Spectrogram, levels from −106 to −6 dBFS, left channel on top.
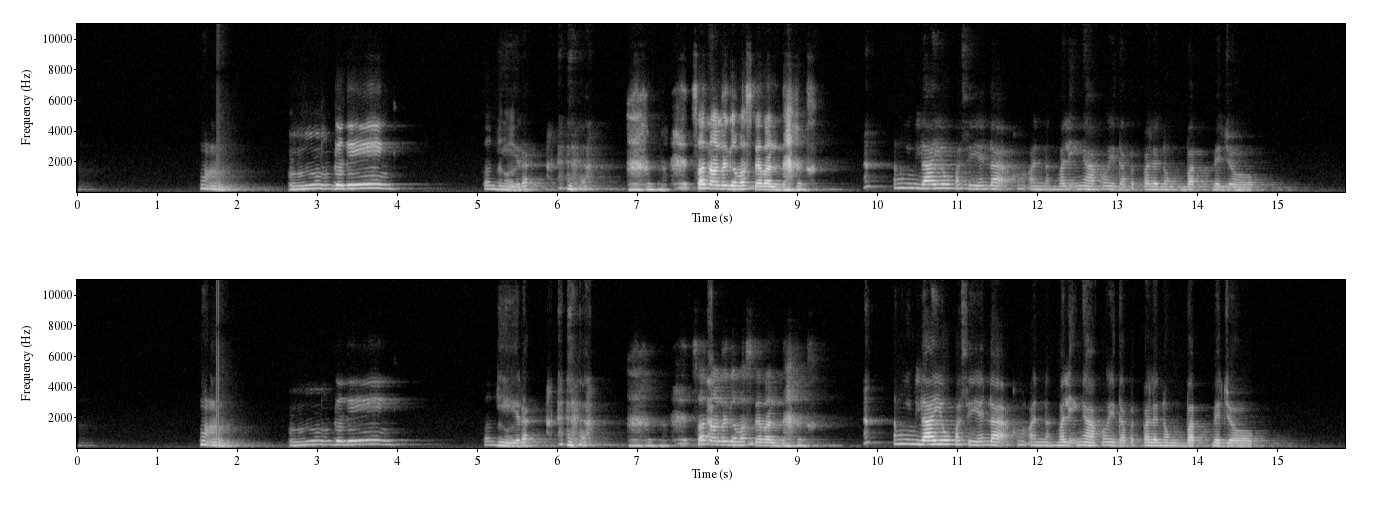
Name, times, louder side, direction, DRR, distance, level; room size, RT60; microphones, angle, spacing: voice 1, 1.5-2.0 5.2-5.6 6.0-6.4 8.4-8.5 9.8-9.9 10.2-14.7, right 3 dB, 65° right, 13 dB, 0.5 m, -29 dB
voice 2, 2.6-4.0 5.1-5.6 6.9-9.2, left 7 dB, 75° left, 19 dB, 0.3 m, -27 dB
8.9 x 6.3 x 5.8 m, 1.0 s
head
